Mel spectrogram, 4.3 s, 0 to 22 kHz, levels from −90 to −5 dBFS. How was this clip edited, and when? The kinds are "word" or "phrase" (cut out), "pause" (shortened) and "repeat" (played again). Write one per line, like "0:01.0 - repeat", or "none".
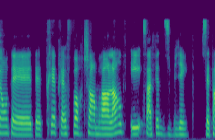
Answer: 0:02.9 - word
